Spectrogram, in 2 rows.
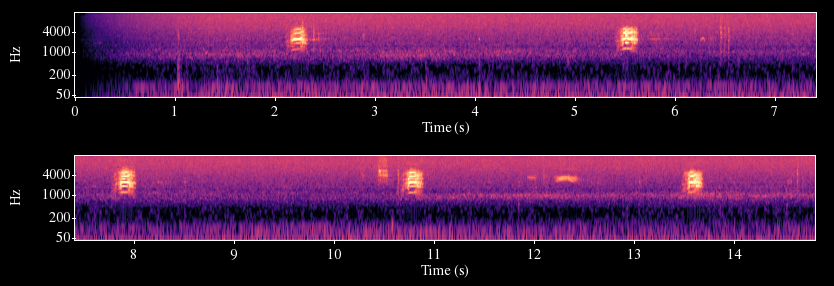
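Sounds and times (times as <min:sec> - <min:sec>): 
grey heron at North Craig reservoir: 0:02.1 - 0:03.3, 0:04.2 - 0:09.6, 0:10.3 - 0:14.8.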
